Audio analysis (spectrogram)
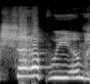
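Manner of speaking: exasperated outburst. Retold or imitated. Joe shutting Liam up, retold as a loud outburst. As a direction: cut him off loudly.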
